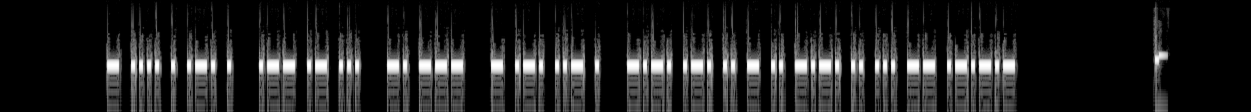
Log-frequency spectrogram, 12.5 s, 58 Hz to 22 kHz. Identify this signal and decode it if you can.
Morse code, heard as a keyed tone, about 30 wpm, 700 Hz. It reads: THERE WAS NO TRUE CRITICISM.
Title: Sentences from Top 1300 Words 30wpm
